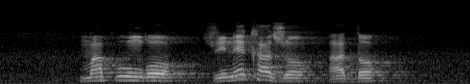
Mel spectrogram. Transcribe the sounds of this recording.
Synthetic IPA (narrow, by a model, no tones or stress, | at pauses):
mapuŋɡɔz̥ʷinɛkʰazʷɔɦad̪ɔ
